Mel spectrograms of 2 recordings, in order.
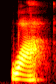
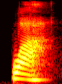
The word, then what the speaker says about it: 와: that position empty so we use ㅇ(i-eung) as a silent consonant now let's write ㅇ(i-eung) and ㅘ(wa) what letter is this? yes 와(wa) 와(wa) 와(wa) can be an exclamation in Korean it's like wah~!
